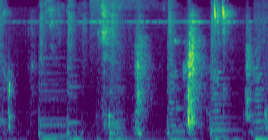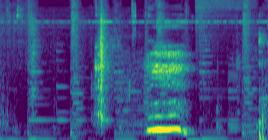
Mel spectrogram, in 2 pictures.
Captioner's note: the sound of kimchi echoing through the house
